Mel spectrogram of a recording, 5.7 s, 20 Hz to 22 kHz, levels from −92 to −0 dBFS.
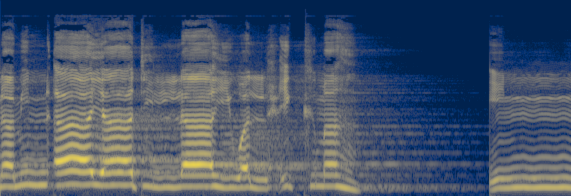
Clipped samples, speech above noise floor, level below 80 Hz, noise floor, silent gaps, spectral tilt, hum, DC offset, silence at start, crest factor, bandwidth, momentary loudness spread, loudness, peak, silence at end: under 0.1%; 42 dB; -72 dBFS; -61 dBFS; none; -3.5 dB/octave; none; under 0.1%; 0 s; 18 dB; 15 kHz; 14 LU; -19 LUFS; -2 dBFS; 0 s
